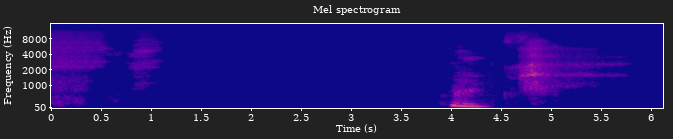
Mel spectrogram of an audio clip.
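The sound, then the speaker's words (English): People taking a deep breath together: a short, breathy burst, then a long silence, then a louder airy inhale and a sighing exhale. “Everybody take a deep breath now.”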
